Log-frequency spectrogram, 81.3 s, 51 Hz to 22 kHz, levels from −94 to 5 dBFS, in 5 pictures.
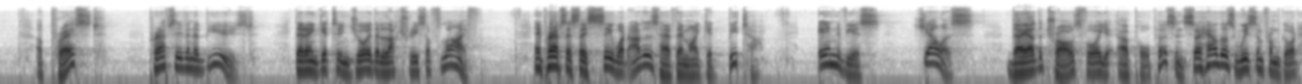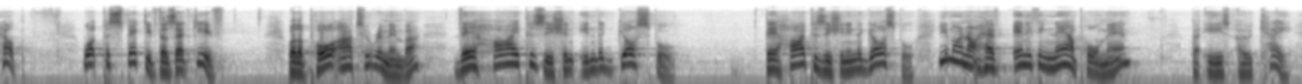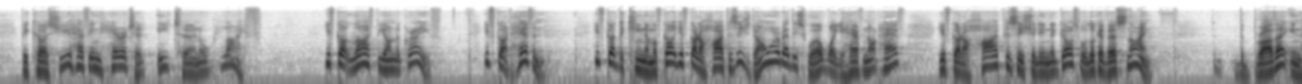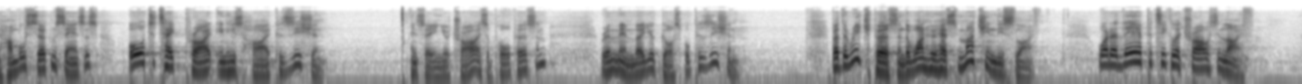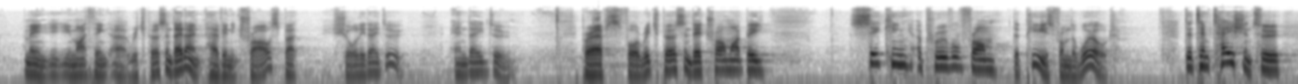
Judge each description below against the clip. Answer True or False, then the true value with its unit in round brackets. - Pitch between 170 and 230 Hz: False (140 Hz)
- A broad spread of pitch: True (8.5 semitones)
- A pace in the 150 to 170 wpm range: True (155 wpm)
